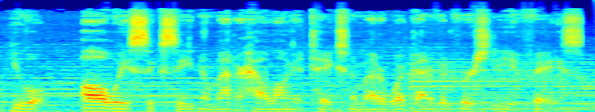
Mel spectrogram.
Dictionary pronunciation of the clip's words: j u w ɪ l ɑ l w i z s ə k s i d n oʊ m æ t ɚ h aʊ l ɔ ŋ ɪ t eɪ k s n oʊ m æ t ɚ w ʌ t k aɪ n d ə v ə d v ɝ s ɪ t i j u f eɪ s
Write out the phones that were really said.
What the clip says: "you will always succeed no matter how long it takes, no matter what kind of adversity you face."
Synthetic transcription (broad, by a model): j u w ɪ l ɑ l w i z s ə k s i d n oʊ m æ t ɚ h aʊ l ɔ ŋ ɪ t eɪ k s n oʊ m æ t ɚ w ʌ t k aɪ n ə v ə d v ɝ s ɪ t i j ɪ f eɪ s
